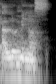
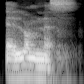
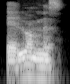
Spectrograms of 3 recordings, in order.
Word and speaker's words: alumnus: of the wrong pronunciation you don't say aluminum you do not say alumini you say alumni and you say alumnus alumnus so it is right to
